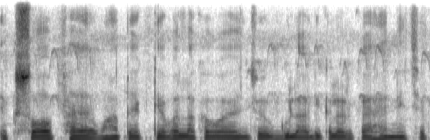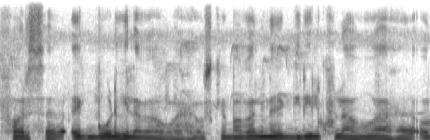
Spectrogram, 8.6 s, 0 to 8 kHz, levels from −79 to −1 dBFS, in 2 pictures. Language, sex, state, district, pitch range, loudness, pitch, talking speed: Hindi, male, Bihar, West Champaran, 120-130 Hz, -18 LUFS, 125 Hz, 230 wpm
